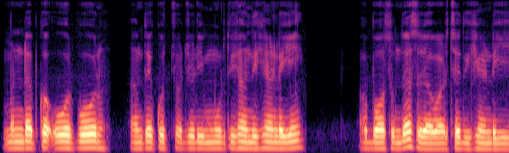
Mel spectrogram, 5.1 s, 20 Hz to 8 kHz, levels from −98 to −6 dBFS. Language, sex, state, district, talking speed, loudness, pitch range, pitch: Hindi, male, Uttarakhand, Uttarkashi, 200 wpm, -14 LUFS, 120-125 Hz, 120 Hz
